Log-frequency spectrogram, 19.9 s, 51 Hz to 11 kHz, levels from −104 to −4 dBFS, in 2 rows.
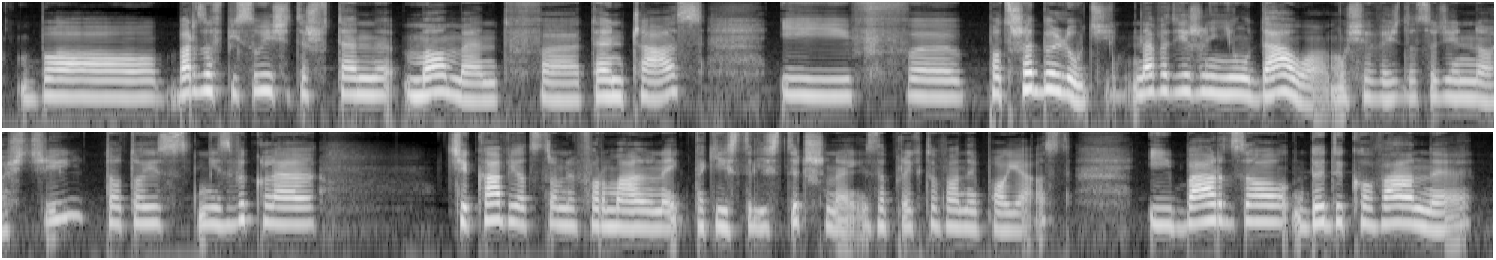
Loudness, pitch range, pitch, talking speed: -22 LUFS, 195-230 Hz, 220 Hz, 120 wpm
